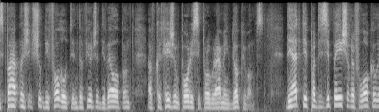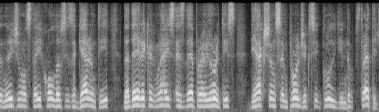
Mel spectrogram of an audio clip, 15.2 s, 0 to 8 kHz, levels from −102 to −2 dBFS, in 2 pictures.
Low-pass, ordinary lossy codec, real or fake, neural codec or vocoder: 7.2 kHz; none; fake; codec, 16 kHz in and 24 kHz out, 0.6 kbps, FocalCodec, streaming, 4096 codes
